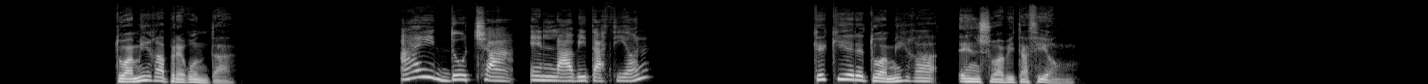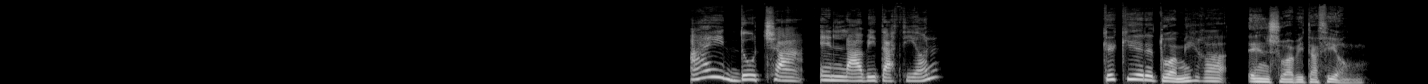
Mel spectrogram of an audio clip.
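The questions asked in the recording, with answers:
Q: ¿Qué quiere tu amiga en su habitación?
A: Una ducha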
